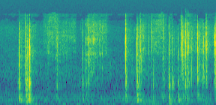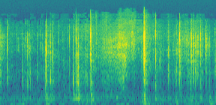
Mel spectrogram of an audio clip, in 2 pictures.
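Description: Fingertips and short nails tap and handle a hand-sized, rigid, hollow, clear plastic blister pack holding small items. It gives quick, bright, clicky taps with a light crinkle between them, each click dying away almost at once.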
